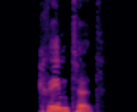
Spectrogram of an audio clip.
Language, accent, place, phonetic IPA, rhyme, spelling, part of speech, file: German, Germany, Berlin, [ˈkʁeːmtət], -eːmtət, cremtet, verb, De-cremtet.ogg
- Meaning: inflection of cremen: 1. second-person plural preterite 2. second-person plural subjunctive II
